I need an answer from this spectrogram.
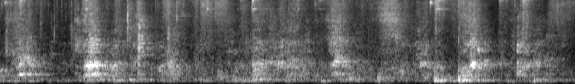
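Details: Zeus the Cane Corso and Maximus the Miniature Schnauzer play fighting, the little one starting it. Short gruff barks and growls sound in repeated bursts, with scuffling and a man's voice telling them they are finished.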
